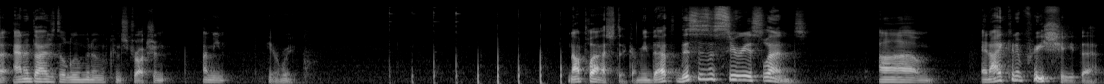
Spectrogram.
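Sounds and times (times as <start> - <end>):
light metallic taps: 3.9 - 6.5.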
